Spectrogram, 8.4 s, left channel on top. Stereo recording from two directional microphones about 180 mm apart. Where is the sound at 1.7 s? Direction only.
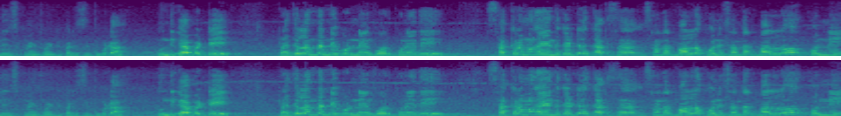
15° left (ahead or behind).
